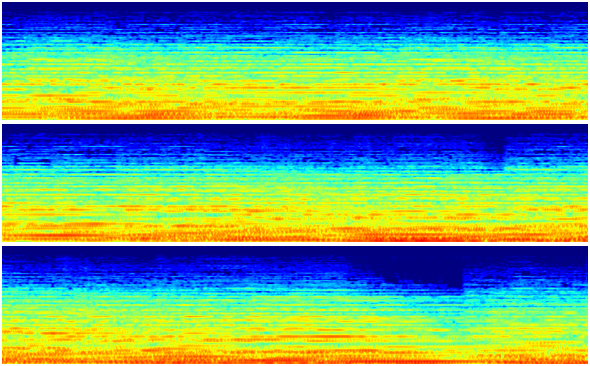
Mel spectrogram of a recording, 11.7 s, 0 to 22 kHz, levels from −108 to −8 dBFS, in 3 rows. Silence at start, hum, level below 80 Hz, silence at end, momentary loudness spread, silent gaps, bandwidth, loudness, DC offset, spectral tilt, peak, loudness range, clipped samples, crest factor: 0 s; none; -32 dBFS; 0 s; 4 LU; none; 7.4 kHz; -26 LUFS; under 0.1%; -8.5 dB/octave; -10 dBFS; 2 LU; under 0.1%; 14 dB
